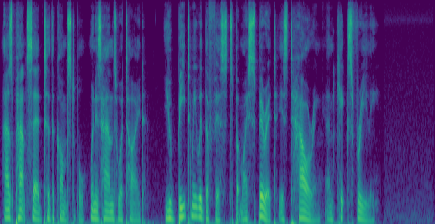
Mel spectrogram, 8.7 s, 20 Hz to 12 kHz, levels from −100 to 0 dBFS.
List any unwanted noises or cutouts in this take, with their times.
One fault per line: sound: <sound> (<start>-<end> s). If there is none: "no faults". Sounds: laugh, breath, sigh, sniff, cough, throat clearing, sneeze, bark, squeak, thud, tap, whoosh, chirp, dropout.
no faults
